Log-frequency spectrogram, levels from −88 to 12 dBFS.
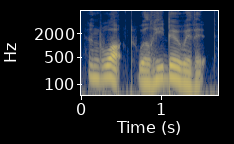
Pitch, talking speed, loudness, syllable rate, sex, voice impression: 125 Hz, 245 wpm, -17 LUFS, 4.9 syllables/s, male, very masculine, slightly old, very thick, slightly tensed, slightly weak, dark, soft, slightly muffled, slightly halting, slightly raspy, cool, intellectual, very sincere, very calm, very mature, friendly, very reassuring, very unique, elegant, very wild, sweet, kind, very modest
